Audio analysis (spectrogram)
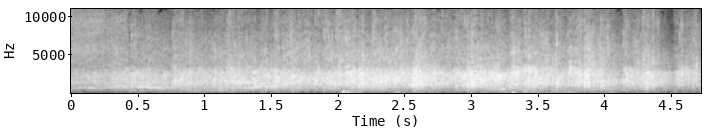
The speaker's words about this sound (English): Oh, somebody clap your hands if you hear God talking to you right now.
